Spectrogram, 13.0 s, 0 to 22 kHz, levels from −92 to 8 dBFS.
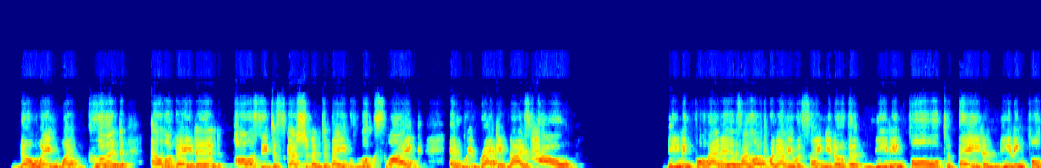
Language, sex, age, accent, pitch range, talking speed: English, female, 30-49, American, 200-270 Hz, 140 wpm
